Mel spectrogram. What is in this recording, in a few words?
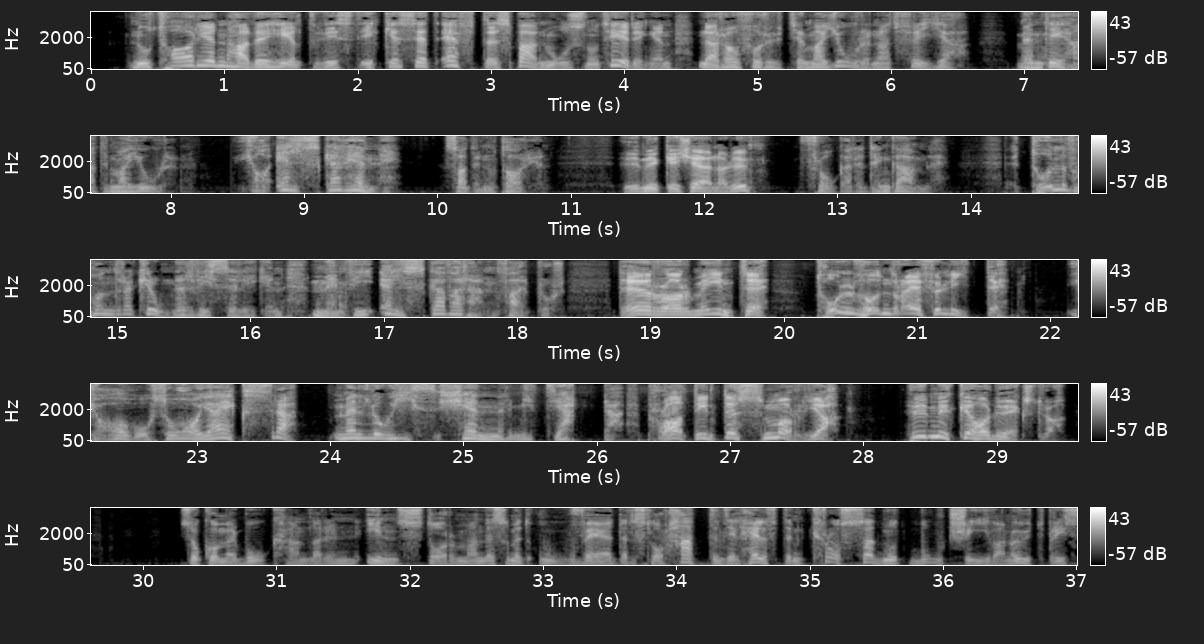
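audiobook swedish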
